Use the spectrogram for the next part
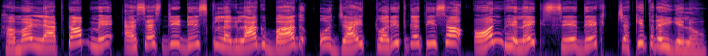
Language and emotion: Maithili, surprised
